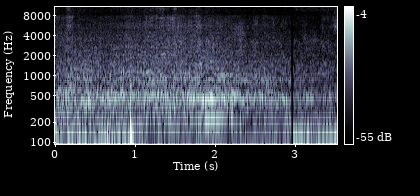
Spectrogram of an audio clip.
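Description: Honeybees buzz in a dense, continuous hum while being removed from a dune buggy, close and steady throughout, with a brief tap partway through.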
